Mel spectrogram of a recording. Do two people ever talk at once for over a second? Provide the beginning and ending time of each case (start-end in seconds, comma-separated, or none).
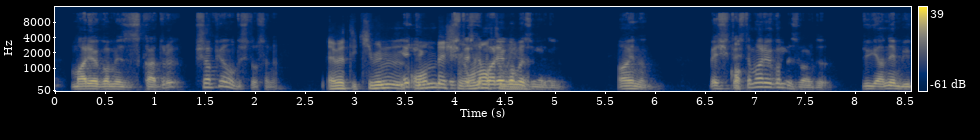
3.4-4.8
